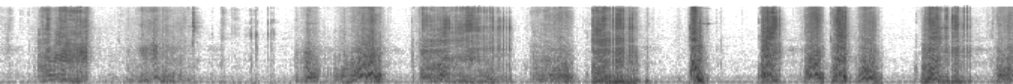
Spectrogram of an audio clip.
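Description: Fingertips pull the metal zipper pull back and forth along the front pocket of a closed, purple-patterned fabric suitcase with black trim. Quick, rasping zip strokes come in bursts of varying length, from long drawn runs to short sharp zips. Each stroke has a gritty, broadband texture, and brief pauses fall between them.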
